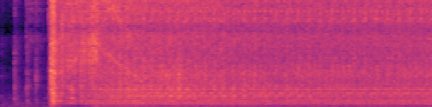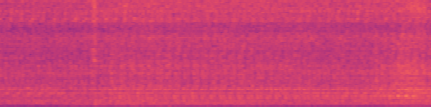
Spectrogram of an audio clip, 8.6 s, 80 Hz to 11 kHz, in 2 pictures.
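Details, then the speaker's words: Kia Seltos at 18,000 miles, dealer-serviced oil changes, losing about a quart of oil in two days, knock began under 10k miles: cranks, catches, then idles with steady fast knocking under the hum; engine subject to recall, cause unconfirmed. "okay i'm fixing to start this thing up so you can hear the engine knock keep in mind 18 000 miles"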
